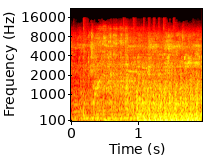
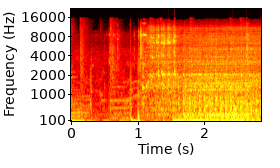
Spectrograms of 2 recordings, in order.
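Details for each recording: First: Yamaha R15 after cleaning rust from the starter button contacts (holder not replaced): brief starter whir, engine catches within a second and runs evenly; electric start now works normally. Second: Yamaha R15 (no kick starter) that would not electric-start: with the starter button bypassed at the black socket, brief crank then engine catches and runs steadily, showing the starter button is faulty.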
